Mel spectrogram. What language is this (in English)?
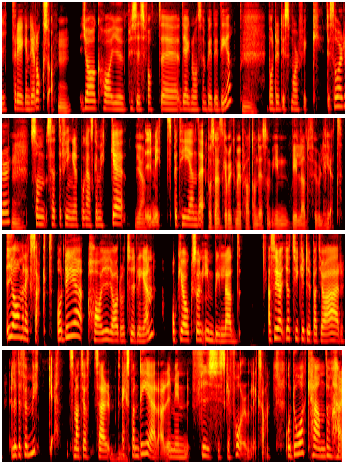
Swedish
